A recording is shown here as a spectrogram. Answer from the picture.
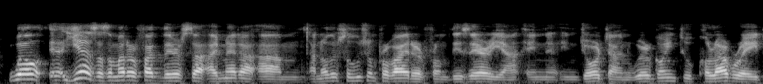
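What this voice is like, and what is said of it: Non-native English accent. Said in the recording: “As you can notice from my accent, I'm. I wasn't born here. English is my second language”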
